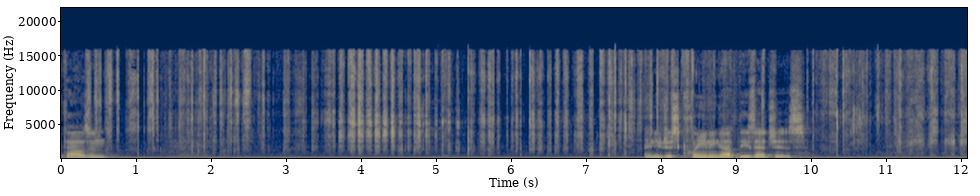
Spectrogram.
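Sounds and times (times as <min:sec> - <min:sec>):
sandpaper scratching metal ring: 0:10.2 - 0:12.0.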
